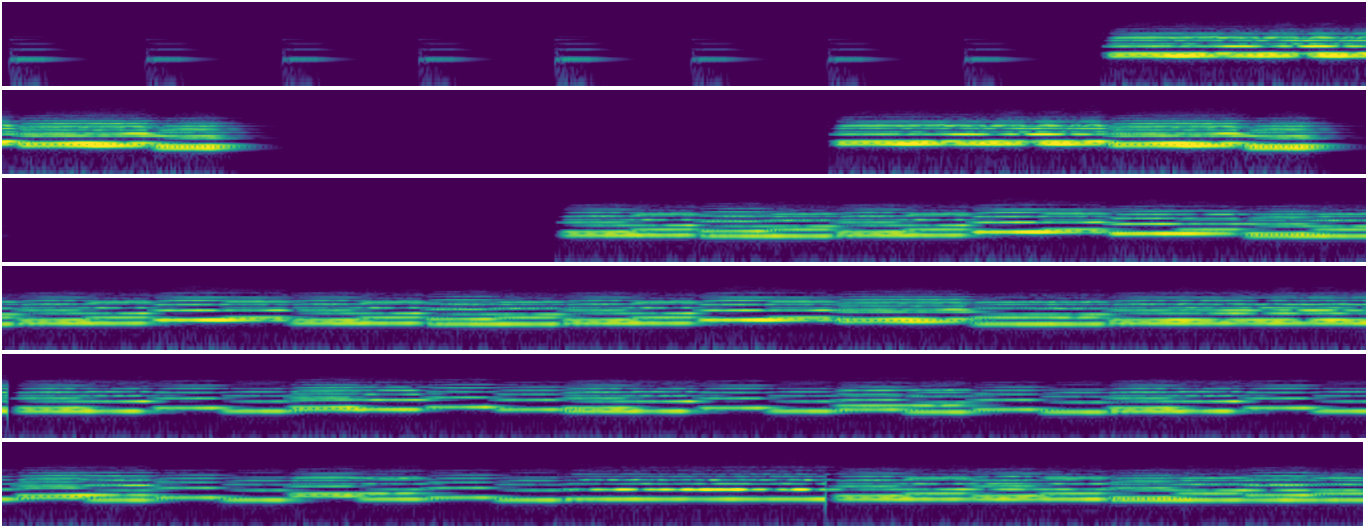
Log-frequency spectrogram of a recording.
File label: trio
